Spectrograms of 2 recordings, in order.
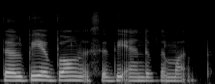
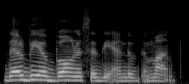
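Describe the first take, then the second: No difference in how they are said.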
